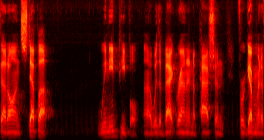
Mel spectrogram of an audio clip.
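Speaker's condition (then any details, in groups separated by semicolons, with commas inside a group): No condition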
